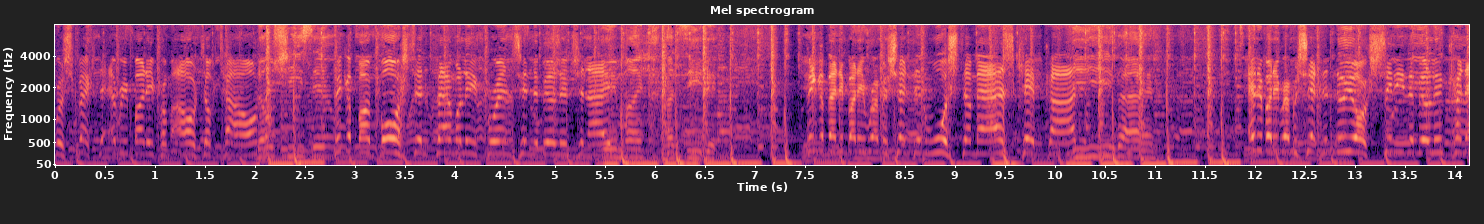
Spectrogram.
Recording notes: Live party audio from Island Saturdays on Nov 18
